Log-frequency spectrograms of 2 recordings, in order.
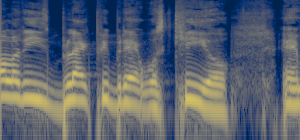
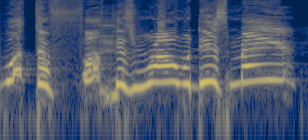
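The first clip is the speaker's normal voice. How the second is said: high, slow exasperated shout; frantic and high, drawn out; panicked neighbor; 12 semitones higher than usual. Retold or imitated. Neighbor yelling at the sheriff, high and slow.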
